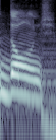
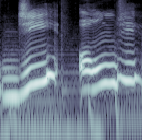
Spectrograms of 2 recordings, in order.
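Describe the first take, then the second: First: The words are run together into one shortened word. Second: Both words are said fully and separately.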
